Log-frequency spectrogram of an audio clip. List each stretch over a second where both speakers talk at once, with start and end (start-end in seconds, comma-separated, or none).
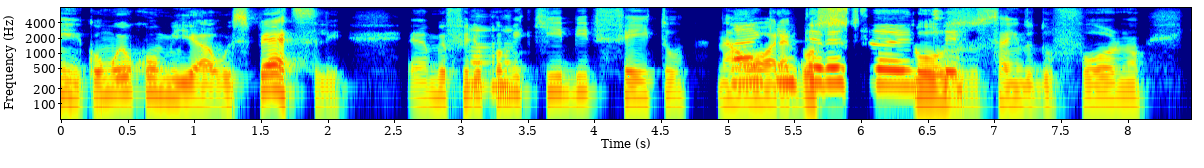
5.0-6.8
